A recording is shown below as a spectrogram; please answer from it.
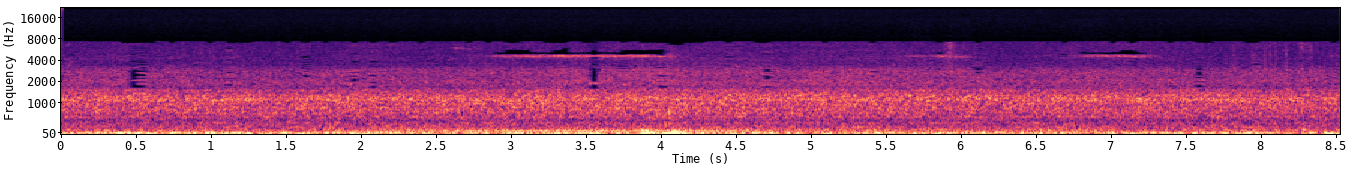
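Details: Mercedes-Benz CLK430 running: steady low engine rumble with a faint thin high whistle or howl coming and going; squeal of undetermined source.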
